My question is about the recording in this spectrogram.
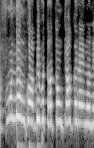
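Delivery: high, loud imitation of an indignant dad; protective outrage. Possessive papa threatening to confront staff, imitated angry outburst. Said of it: "मेरे पापा काफ़ी possessive है".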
